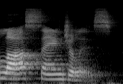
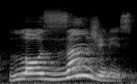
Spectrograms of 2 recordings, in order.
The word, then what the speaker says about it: Los Angeles: dos americanos falando português só que nós brasileiros também fazemos um erro quando a gente pronuncia em inglês aplicando a regra do português quando a gente não deveria numa sequência como los angeles por quê porque a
